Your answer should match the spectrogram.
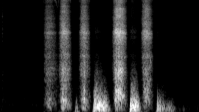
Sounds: Sniff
